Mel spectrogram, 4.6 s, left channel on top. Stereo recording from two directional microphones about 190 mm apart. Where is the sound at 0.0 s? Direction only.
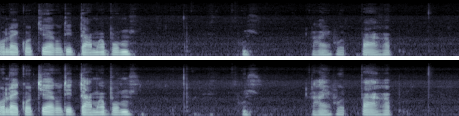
5° left (ahead or behind).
